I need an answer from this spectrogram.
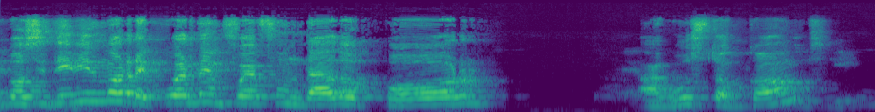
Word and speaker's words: Auguste Comte: El positivismo, recuerden, fue fundado por Augusto Comte, o Auguste Comte, o Augusto Comte, como le quieran pronunciar. De hecho, se escribe Auguste Comte. Pero como es francés, es Auguste Comte.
